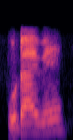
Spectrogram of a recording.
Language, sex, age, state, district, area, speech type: Marathi, male, 18-30, Maharashtra, Amravati, rural, conversation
